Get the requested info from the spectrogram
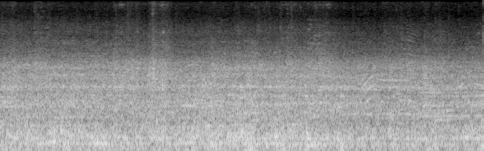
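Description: Passenger coaches of a departing express train rolling past close by: a steady rumble of steel wheels running on the rails, with a light clatter.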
